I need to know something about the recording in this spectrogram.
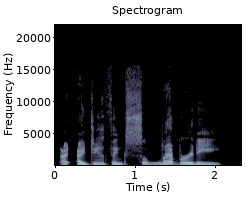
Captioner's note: none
